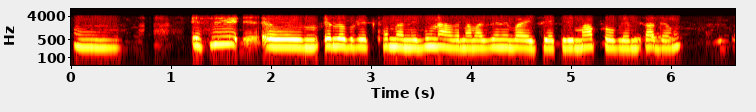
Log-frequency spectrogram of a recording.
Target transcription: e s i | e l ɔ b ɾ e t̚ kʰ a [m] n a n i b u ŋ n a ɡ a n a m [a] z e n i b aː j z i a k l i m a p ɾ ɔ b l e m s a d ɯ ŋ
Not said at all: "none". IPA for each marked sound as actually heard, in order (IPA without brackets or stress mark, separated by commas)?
m, a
